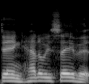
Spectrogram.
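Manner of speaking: ordinary talk, nothing marked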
